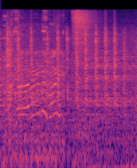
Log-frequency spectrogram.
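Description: A man's wavering vocal cry, then from about a second in a steady low engine drone from the giant wheel's motor.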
